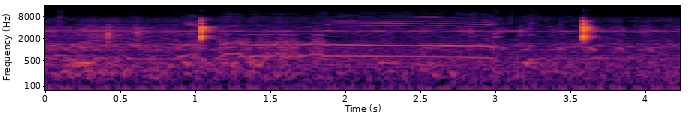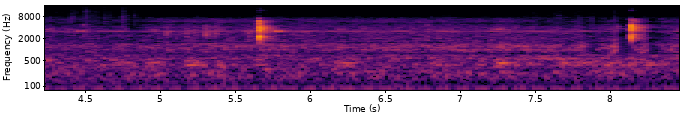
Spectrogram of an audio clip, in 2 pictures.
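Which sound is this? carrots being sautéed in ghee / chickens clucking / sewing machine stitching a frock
chickens clucking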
